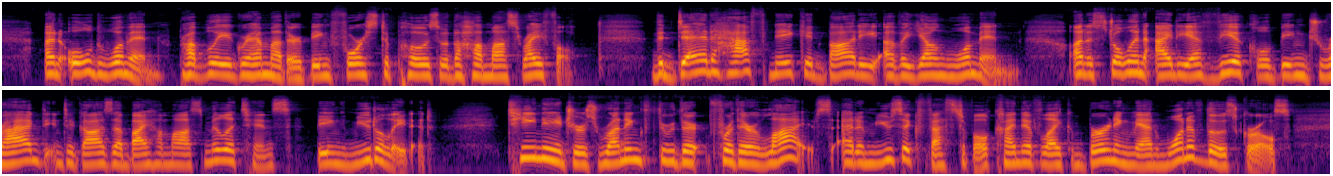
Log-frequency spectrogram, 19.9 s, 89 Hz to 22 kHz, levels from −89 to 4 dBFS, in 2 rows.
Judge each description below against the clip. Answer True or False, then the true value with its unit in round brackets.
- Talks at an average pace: True (170 wpm)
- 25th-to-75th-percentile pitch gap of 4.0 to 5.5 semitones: False (2.8 semitones)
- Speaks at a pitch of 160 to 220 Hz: True (190 Hz)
